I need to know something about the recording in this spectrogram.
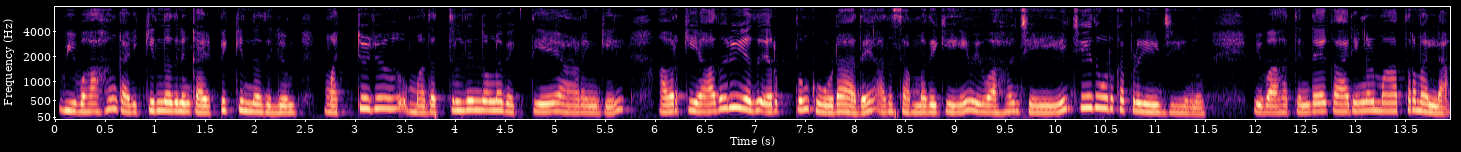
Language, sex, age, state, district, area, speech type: Malayalam, female, 30-45, Kerala, Kottayam, rural, spontaneous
